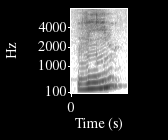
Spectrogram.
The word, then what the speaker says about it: Wien: IE is a long E in German.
